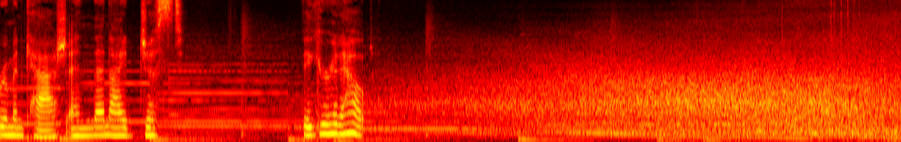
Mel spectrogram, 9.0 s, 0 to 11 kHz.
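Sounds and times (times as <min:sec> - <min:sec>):
speech: 0:00.0 - 0:01.9, 0:03.0 - 0:03.8
road and tire noise: 0:01.8 - 0:09.0
car engine rumbling pulling into a parking lot: 0:02.1 - 0:09.0.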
